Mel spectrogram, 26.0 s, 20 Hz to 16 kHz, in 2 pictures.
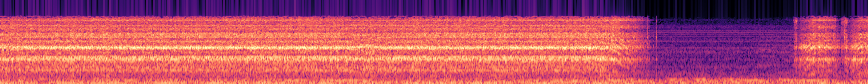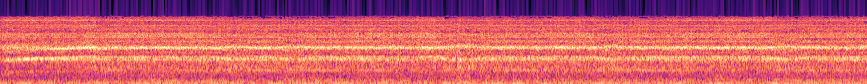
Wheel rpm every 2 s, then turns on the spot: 160, 160, 160, 160, 120, 0, 70, 160, 160, 160, 160, 160, 160.
none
